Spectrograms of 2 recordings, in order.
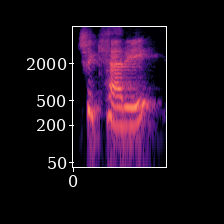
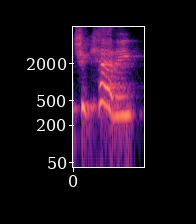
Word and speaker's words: Cicchetti: Now, I decided to bring Wendy Cicchetti. Did I pronounce it right? Yes, you did. Wendy Cicchetti, good Italian name.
